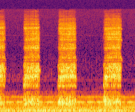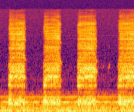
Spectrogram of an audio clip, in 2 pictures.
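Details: Barn owl, wild, inside a nest box watched for scientific study: rhythmic, noisy screeching hisses, around seven short bursts with brief gaps, backed by a faint steady drone.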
